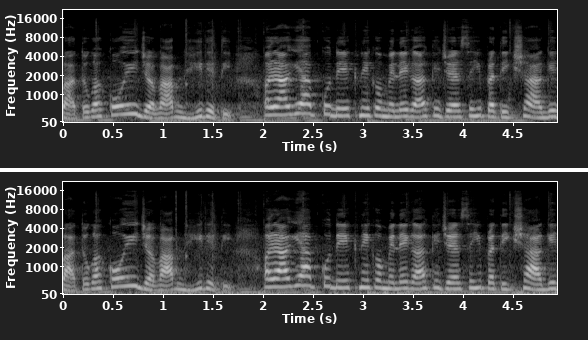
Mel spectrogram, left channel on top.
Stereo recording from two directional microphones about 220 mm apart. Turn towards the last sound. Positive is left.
turn(degrees=0)  # may be behind; listen again after turning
